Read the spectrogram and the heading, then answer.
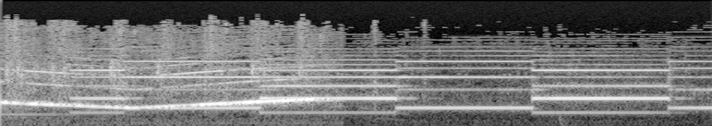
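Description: emergency vehicle sirens wailing

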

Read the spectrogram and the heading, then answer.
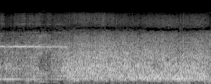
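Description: car driving

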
